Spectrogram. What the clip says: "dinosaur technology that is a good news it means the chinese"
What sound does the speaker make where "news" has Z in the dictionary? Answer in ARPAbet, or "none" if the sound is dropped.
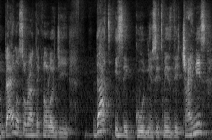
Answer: S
